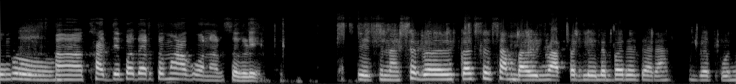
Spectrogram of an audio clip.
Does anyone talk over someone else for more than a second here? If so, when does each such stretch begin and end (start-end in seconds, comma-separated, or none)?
none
